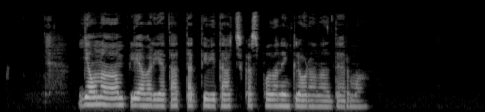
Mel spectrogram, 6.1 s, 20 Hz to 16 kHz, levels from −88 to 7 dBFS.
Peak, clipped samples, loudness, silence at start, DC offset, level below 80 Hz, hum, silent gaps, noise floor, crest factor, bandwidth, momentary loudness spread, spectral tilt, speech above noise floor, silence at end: -14 dBFS; under 0.1%; -31 LUFS; 0.55 s; under 0.1%; -80 dBFS; none; none; -80 dBFS; 20 dB; 11.5 kHz; 17 LU; -4.5 dB/octave; 50 dB; 1.5 s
